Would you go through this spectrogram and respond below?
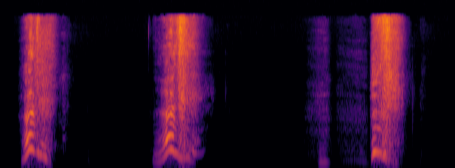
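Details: Sound-effect recording of an adult man sneezing into his arm: three loud, voiced sneezes in quick succession with a brief sniff before the last; sneeze.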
